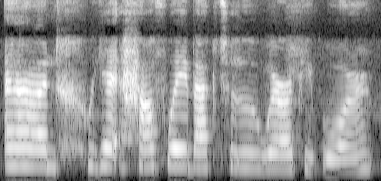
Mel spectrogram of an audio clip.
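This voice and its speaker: A woman's voice: high-pitched, slow, fairly bright tone, poor audio. Rambling young woman telling a storytime. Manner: rambling, swears, distracted asides. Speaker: vlogger. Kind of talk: casual storytime.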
